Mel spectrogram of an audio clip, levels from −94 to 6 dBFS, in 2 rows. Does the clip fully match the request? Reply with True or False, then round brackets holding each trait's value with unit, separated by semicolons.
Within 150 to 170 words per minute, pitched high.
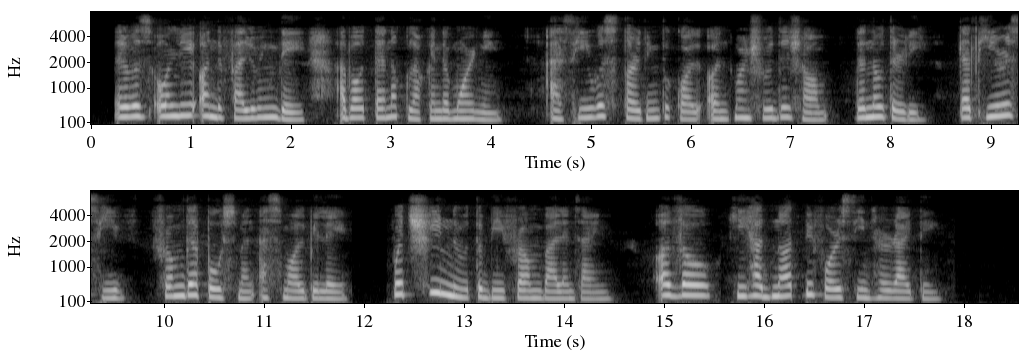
True (160 wpm; 225 Hz)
